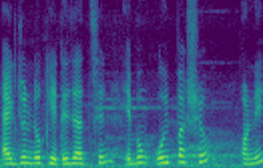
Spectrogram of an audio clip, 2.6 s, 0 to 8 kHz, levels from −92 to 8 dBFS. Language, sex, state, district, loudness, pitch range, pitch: Bengali, female, West Bengal, North 24 Parganas, -16 LUFS, 240-280 Hz, 265 Hz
